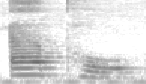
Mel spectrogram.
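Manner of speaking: "Apple" stressed on AP, falling away after; stress on first syllable. Shown as a demonstration. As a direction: hit the start of "Apple". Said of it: "the first syllable is the stress".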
